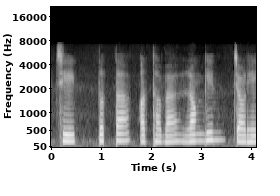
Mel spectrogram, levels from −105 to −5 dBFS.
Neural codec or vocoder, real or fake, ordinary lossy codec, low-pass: codec, 16 kHz, 4 kbps, FunCodec, trained on Chinese and English, 50 frames a second; fake; AAC, 32 kbps; 7.2 kHz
